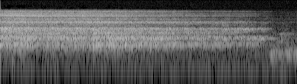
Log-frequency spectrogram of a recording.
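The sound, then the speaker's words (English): One long, even breath is drawn in through the nose and let out through the mouth during a guided relaxation exercise. It sounds airy and steady and fades at the end. “Breathe in deeply through the nose, see how big you can make your belly, and out through the mouth”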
